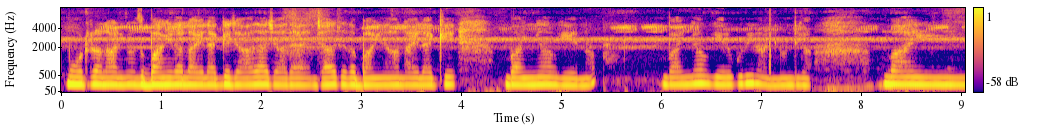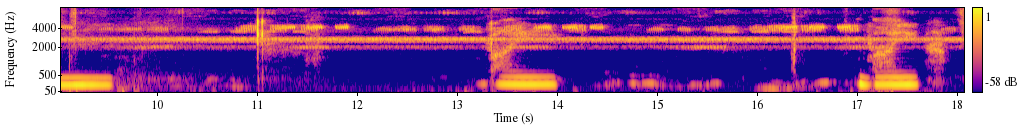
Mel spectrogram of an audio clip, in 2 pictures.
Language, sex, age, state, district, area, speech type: Dogri, female, 18-30, Jammu and Kashmir, Udhampur, rural, spontaneous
